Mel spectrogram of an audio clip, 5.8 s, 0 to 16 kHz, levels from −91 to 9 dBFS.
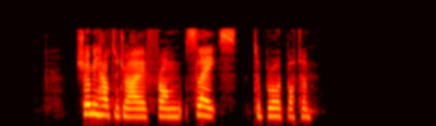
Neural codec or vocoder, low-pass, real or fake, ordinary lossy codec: none; 7.2 kHz; real; none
